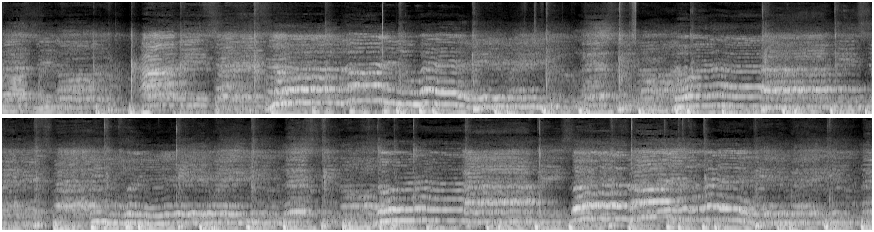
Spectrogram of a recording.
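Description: A congregation singing a gospel hymn together, with a mix of voices and women's voices prominent. Repeated low thumps run beneath the singing.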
